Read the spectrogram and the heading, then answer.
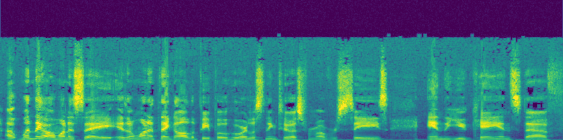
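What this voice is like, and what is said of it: Texas accent. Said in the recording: “our Texas accents must offend your ears”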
